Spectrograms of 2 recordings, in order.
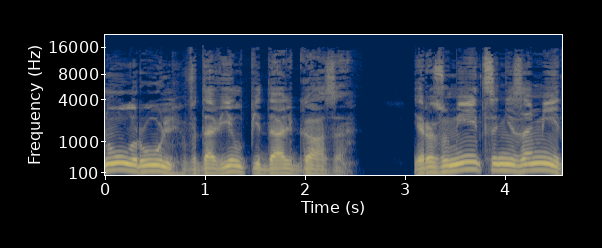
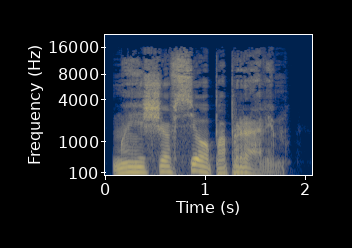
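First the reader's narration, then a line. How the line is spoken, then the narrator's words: Hiss. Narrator (Russian): прошипел он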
